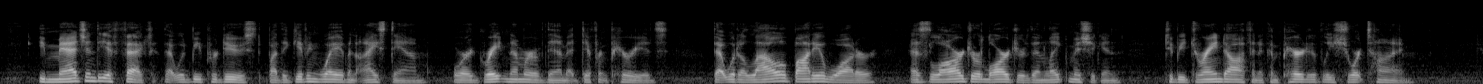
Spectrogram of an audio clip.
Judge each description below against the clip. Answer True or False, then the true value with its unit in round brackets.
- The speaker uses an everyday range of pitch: True (3.0 semitones)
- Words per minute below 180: False (190 wpm)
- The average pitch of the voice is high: False (110 Hz)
